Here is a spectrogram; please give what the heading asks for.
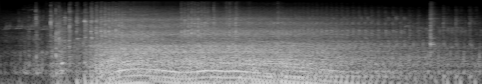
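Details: Surging lawn mower before STABIL fuel additive treatment; it revs up, then the pitch rises and falls repeatedly before dying away, a hunting, surging idle from a dirty carburetor, eventually refusing to stay running.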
